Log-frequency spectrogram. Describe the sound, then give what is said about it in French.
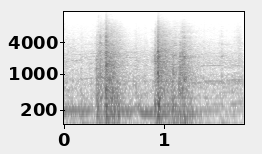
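Dull wooden knocks and scrapes sound as a seat is shoved against a door to barricade it, a radio drama sound effect: three muffled thuds over a low, steady hum. “Laissez-moi barricader la porte. Passez-moi ce siège.”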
